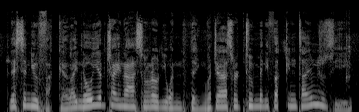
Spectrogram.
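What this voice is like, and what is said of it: Put-on Welsh accent. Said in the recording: “Bust out the Welsh accent ... tell me that's not a wonderful sounding accent.”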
